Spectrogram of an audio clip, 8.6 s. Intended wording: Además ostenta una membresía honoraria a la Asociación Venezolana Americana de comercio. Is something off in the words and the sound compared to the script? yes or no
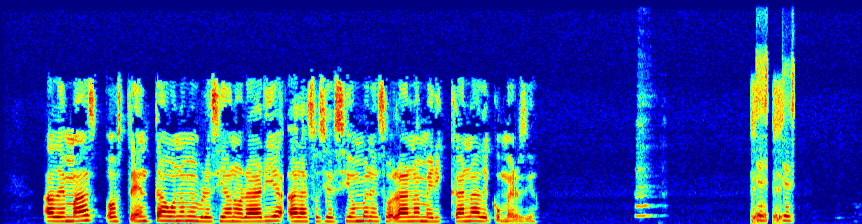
yes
